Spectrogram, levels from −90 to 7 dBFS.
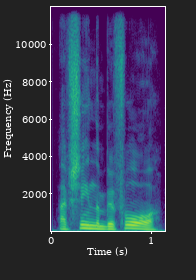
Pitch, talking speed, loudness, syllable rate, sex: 140 Hz, 265 wpm, -12 LUFS, 7.1 syllables/s, male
